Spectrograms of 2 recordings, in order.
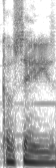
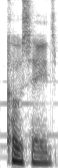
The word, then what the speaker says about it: Cosades: Because Caius Cosades, I believe it's pronounced Cosades, not Cosades, because Imperial, Latin, whatever.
